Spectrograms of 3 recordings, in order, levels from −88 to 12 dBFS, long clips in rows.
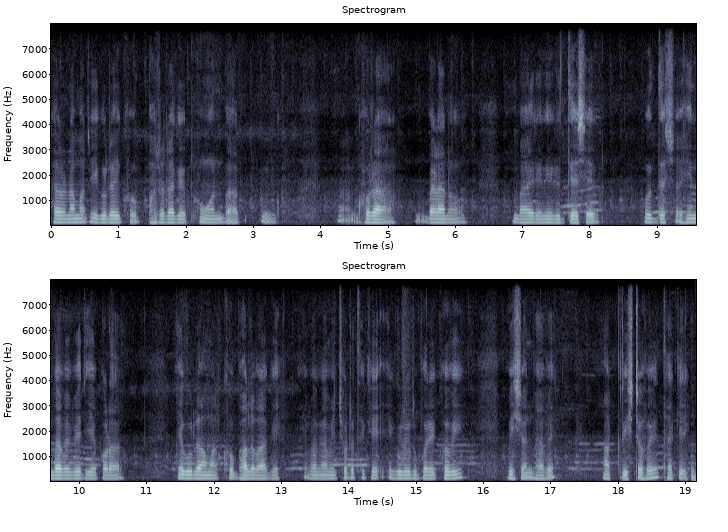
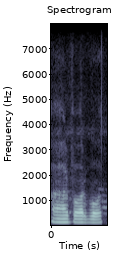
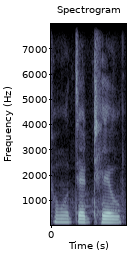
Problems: none marked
